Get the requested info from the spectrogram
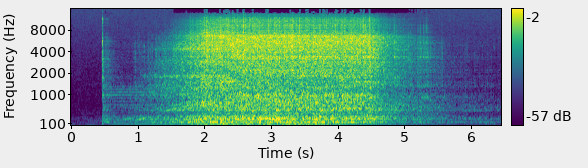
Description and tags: AVELINE Elodie 2013 2014 Séchoir
//////// Recording with using of Audacity (Time: 06,462sec)
Effect : reverberation (75% room size / pre-delay 10 ms / Reverberance 43% / Dampug 50% / Tone Low 100% / Tone High 100% / Wet gain -1 dB / Dry gain -1 dB / stereo Width 100% )
//////// Typologie : Continu Varié (V)
////// Morphologie:
- Masse : son seul complexe (nodal)
- timbre harmonique : terne, vibrant
- Grain : grain rugueux
- Allure : pas de vibrato, stable
- Dynamique : attaque douce et graduelle
Profil mélodique : variation glissante
Profil de masse / calibre : son couplé à du bruit
hand, hand-dryer, hygiene, campus, electric, restroom, wind, maintenance, dryer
